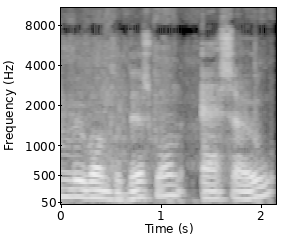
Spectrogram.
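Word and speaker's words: そ: And then we'll move on to this one, SO. It's got 2 strokes, 1 little thing there and 2. Pronounced like the SO in soy.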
